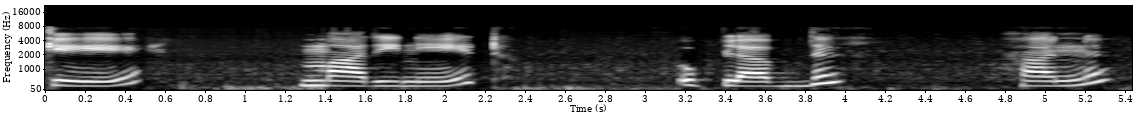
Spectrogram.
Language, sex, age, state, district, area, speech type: Punjabi, female, 18-30, Punjab, Gurdaspur, urban, read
